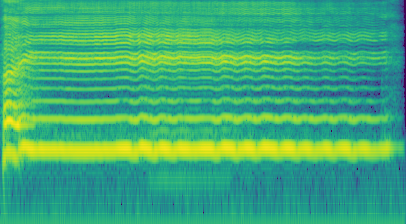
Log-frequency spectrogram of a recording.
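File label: voice, Foreigns; Sound & Vision; Gigapack II CD 2 (Roland)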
